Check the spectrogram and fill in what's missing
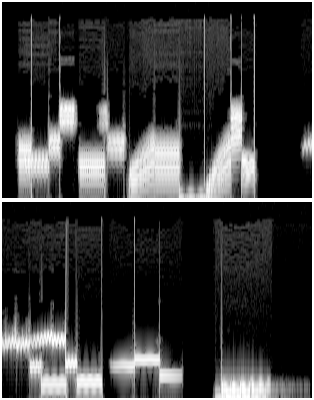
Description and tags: Droid Communications
Synthesised robot sounds using Andy Farnells (Designing Sound) Pure data patch for robotic sounds
Beeps, Communicate, Computer, Droid, Glitch, Machine, Robot, Speak, Speech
